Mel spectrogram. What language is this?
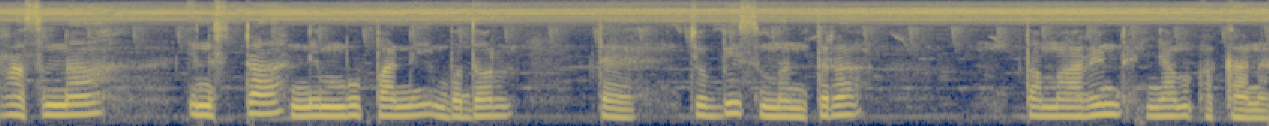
Santali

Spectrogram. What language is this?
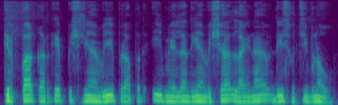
Punjabi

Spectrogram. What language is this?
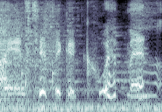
English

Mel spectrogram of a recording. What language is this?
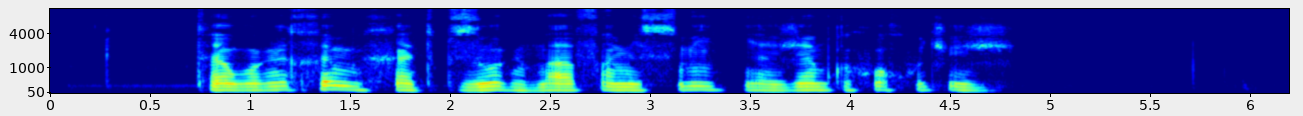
Kabardian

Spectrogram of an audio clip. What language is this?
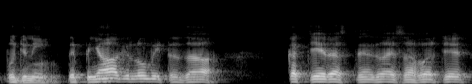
Dogri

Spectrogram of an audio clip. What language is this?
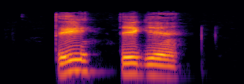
Mari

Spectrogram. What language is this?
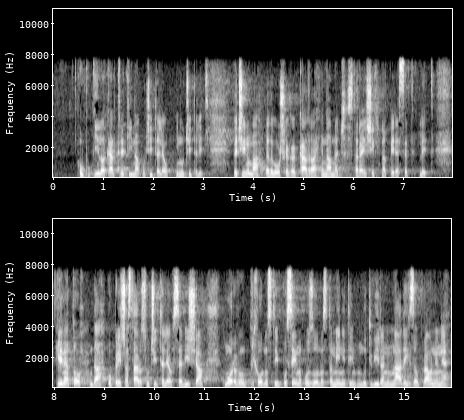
Slovenian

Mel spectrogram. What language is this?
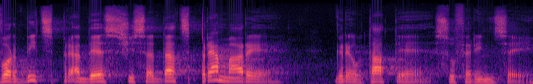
Romanian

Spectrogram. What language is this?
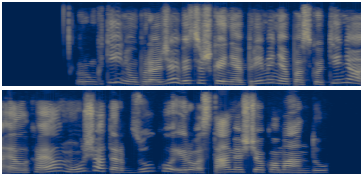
Lithuanian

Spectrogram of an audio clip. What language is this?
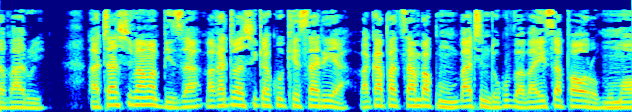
Shona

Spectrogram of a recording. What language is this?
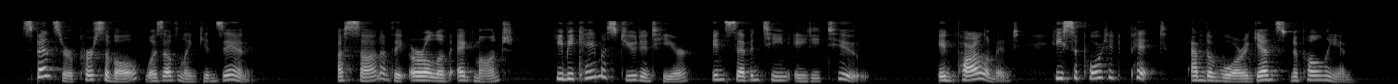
English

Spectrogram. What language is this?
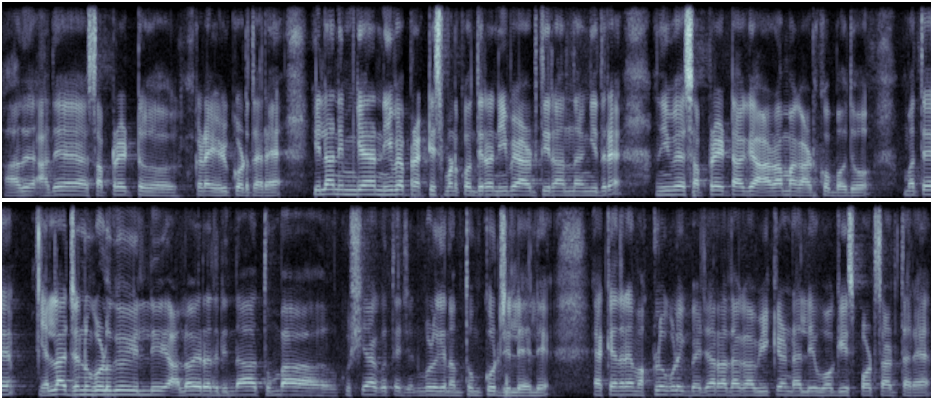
Kannada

